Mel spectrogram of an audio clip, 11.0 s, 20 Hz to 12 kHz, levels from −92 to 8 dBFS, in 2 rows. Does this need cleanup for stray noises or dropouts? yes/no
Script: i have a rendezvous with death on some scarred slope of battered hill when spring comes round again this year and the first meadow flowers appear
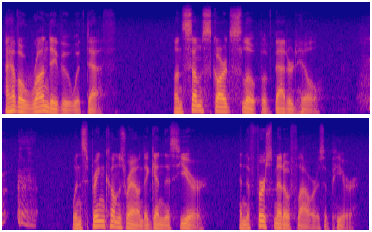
yes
